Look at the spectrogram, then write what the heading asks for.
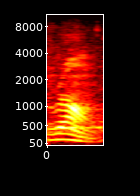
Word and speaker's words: Rohn: It's Rohn. It's R-O-H-N, Jim Rohn.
